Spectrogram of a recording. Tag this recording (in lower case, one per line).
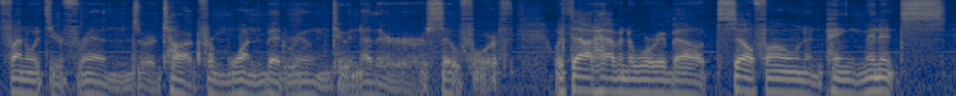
speech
